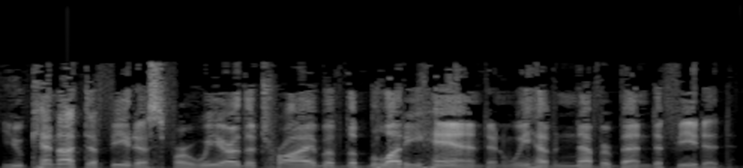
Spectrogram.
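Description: A man voicing a boastful male orc chieftain who shrieks his replies in a high, screeching voice. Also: expressive, normal speed, a bit bright, no echo, dull audio. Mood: shrieking defiance. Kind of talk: audiobook character voice.

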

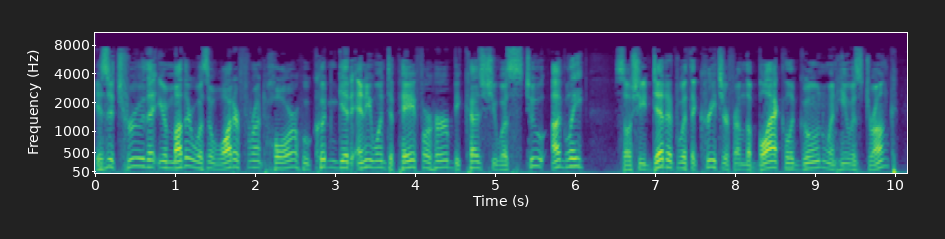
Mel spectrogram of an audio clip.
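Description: A man voicing a bold young knight on horseback who shouts challenges and taunts at his foes. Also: fairly low pitch, lively intonation, measured pace, no echo, dull audio, pitched above the performer's own voice. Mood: taunting. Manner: loud, challenging, mocking. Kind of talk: audiobook character voice.

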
